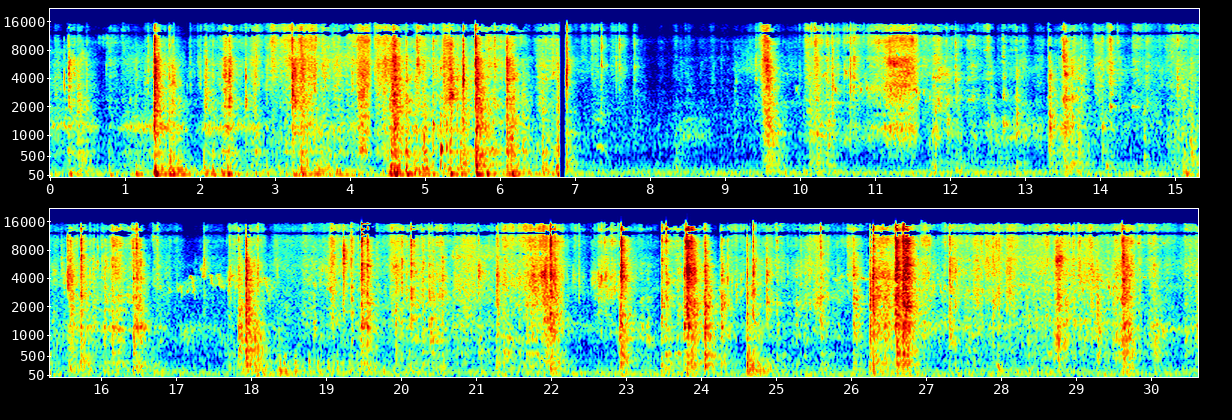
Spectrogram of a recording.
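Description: A fuel pump and sending unit assembly being handled and fitted by hand on a steel fuel tank: irregular knocks, rattles and rustling, louder and denser for the first several seconds, then scattered light clicks and clinks of the metal parts.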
